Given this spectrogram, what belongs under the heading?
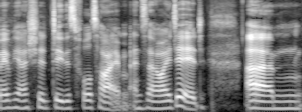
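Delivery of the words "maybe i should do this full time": ordinary talk, nothing marked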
